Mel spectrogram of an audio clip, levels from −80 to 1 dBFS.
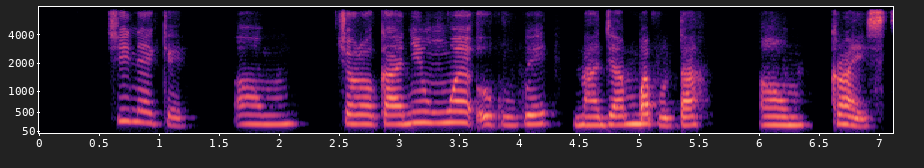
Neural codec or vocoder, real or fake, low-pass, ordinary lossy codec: none; real; 7.2 kHz; none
